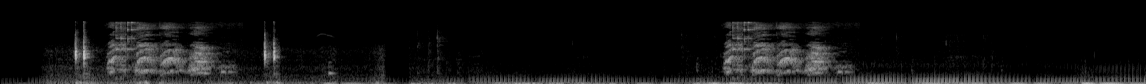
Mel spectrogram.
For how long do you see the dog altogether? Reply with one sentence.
The dog can be heard for 3 seconds in total.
